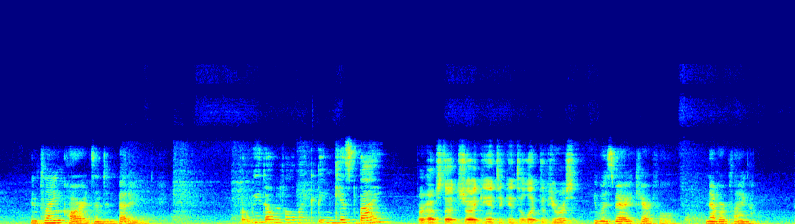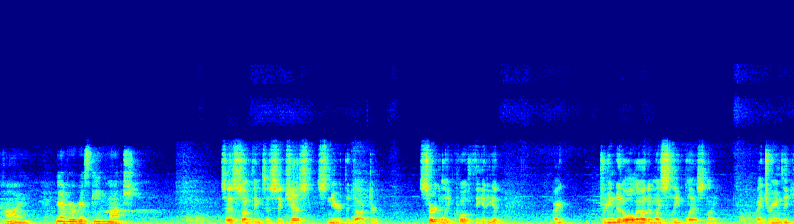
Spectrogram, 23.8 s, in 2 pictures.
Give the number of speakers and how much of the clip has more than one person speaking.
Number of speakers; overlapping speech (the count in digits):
3, no overlap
